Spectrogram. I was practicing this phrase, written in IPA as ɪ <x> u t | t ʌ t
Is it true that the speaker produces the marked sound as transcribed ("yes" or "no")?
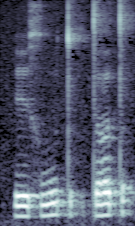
yes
